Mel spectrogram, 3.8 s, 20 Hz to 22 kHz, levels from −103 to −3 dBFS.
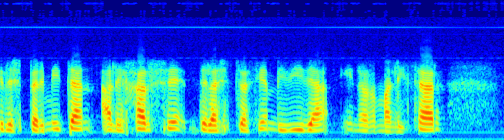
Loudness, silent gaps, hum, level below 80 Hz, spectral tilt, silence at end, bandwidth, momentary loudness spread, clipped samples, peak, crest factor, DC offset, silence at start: -29 LUFS; none; none; -70 dBFS; -4 dB/octave; 0.5 s; over 20 kHz; 8 LU; under 0.1%; -10 dBFS; 20 dB; under 0.1%; 0 s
